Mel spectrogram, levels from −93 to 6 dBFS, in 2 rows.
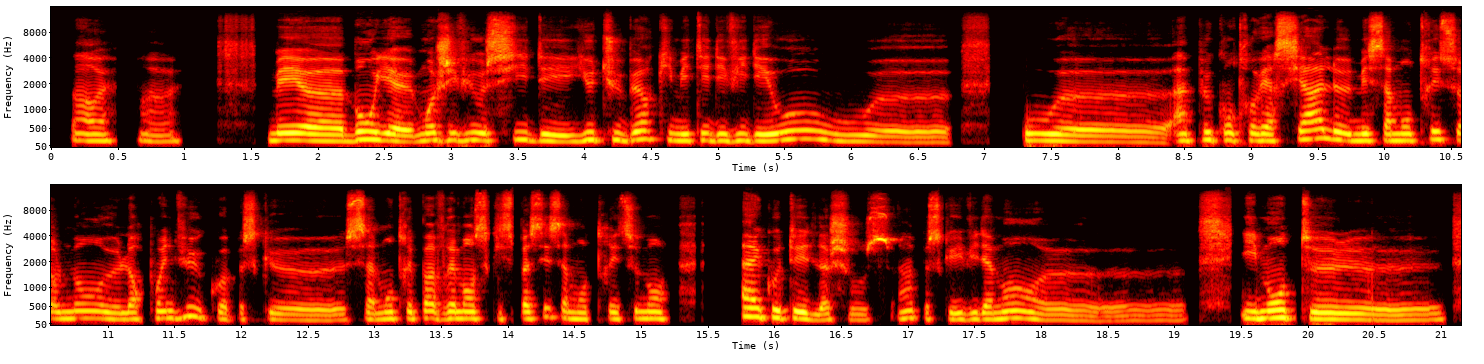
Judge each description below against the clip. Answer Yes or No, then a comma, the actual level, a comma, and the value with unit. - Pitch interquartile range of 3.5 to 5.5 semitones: No, average, 3.1 semitones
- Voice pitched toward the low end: No, medium, 175 Hz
